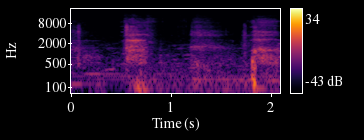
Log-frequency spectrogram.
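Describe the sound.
A voice imitates a sickly, worn-out character panting, with three breathy, gasping exhalations at a steady pace. The breaths are fairly quiet, and no words are spoken.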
